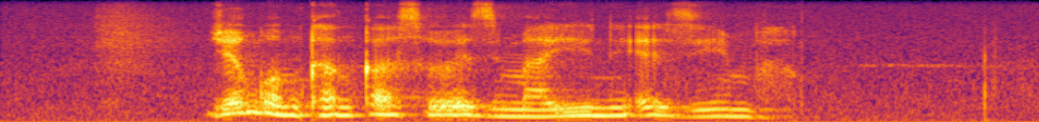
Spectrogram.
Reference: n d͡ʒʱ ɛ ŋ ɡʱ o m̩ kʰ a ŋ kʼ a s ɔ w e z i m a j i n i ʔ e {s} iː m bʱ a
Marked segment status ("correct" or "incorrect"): incorrect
